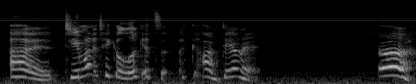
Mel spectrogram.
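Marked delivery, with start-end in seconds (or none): none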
